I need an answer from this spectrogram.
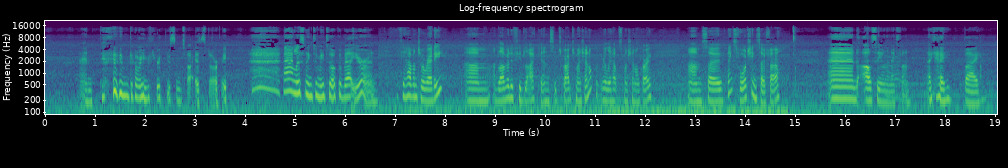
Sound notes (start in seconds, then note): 1.1 laughing; 1.1 laughs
